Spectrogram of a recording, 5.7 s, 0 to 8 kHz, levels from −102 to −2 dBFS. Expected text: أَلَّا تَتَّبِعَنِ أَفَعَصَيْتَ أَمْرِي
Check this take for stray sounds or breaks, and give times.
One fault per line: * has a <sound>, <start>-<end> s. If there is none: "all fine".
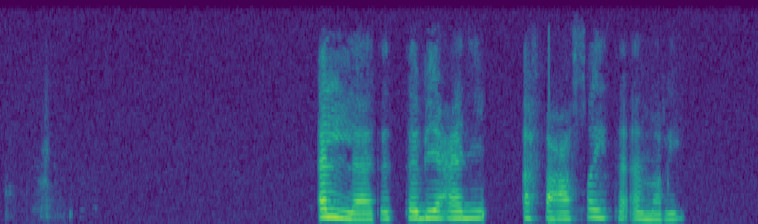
all fine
